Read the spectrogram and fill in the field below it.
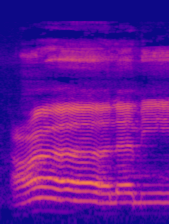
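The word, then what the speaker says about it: العالمين: এখানে আয়ের উচ্চারণটা গলা ডাবাই বলতে হবে এবং মিনে 3 আলিফ টান দিতে হবে। আলামিন।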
